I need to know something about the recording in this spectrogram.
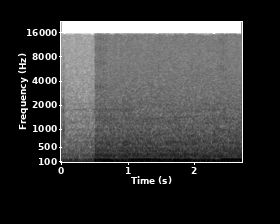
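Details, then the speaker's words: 2003 Mazda Tribute V6 ES after PCV valve replacement, idling in Drive: low rumbling idle holding fairly steady around eight hundred rpm but with slight, less frequent surges; rough, unstable idle, cause still unknown. "yeah so I don't know what it's doing now it's just doing the same thing although not as frequently it's holding steady at about eight something it doesn't seem to be jumping around nearly as badly as often"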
